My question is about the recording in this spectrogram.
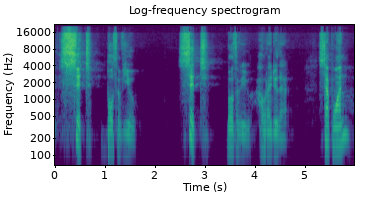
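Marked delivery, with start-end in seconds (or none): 0.1-4.0 spoken command. Shown as a demonstration. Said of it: "But if I say".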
